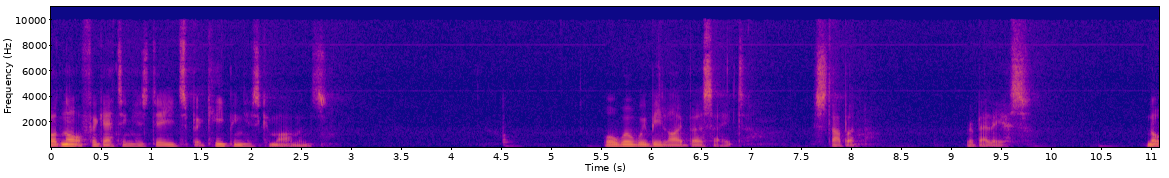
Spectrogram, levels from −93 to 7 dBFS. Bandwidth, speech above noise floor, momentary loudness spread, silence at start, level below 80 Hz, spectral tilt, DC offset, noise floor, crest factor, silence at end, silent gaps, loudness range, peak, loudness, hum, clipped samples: 10.5 kHz; 38 dB; 14 LU; 0 s; -78 dBFS; -5.5 dB/octave; under 0.1%; -72 dBFS; 24 dB; 0 s; none; 9 LU; -14 dBFS; -36 LUFS; none; under 0.1%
